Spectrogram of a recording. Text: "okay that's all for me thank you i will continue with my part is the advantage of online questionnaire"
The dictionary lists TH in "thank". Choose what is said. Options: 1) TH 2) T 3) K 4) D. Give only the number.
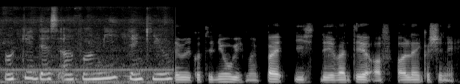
2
